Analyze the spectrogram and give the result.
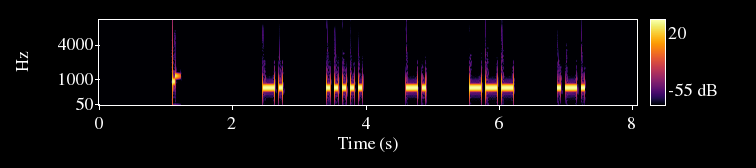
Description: Morse code, heard as a keyed tone, about 20 wpm, spaced as for 10 wpm, 700 Hz. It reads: N5NOR
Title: 095 Lesson 16g - Letter c - Call Signs 20wpm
